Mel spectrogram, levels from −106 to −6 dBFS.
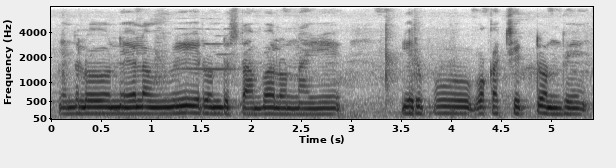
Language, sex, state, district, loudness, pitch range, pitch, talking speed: Telugu, female, Andhra Pradesh, Visakhapatnam, -20 LUFS, 160-175 Hz, 170 Hz, 100 wpm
